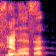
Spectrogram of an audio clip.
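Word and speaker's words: muffuletta: Is that how it's pronounced? Yep, I think muffaletta.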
